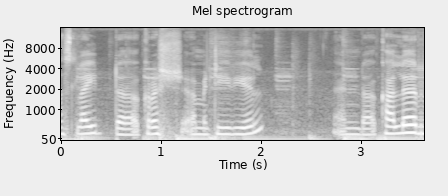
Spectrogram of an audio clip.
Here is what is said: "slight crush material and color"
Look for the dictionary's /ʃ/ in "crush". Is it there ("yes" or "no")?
yes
